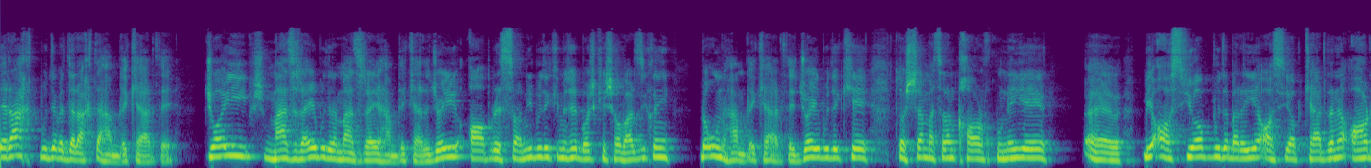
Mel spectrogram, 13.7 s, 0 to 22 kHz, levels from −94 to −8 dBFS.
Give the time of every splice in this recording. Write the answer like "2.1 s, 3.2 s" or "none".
none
